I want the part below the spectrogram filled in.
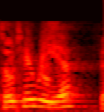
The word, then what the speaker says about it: soteria: Vocabulary is soteria, S-O-T-E-R-I-A. It's the long O and long E. The omega and the eta. S-O-E-T-E-R-I-A, soteria.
